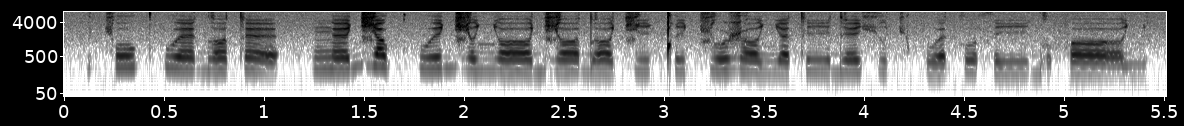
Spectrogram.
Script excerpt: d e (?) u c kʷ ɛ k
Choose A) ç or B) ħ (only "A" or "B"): A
